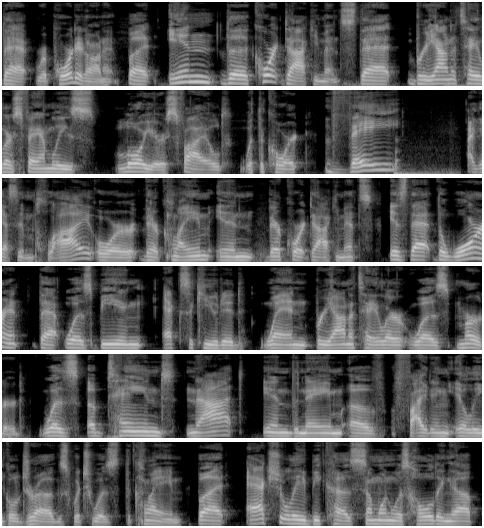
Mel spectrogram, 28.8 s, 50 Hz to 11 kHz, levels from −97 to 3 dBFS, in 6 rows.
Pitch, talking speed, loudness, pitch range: 135 Hz, 130 wpm, -26 LUFS, 125-150 Hz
